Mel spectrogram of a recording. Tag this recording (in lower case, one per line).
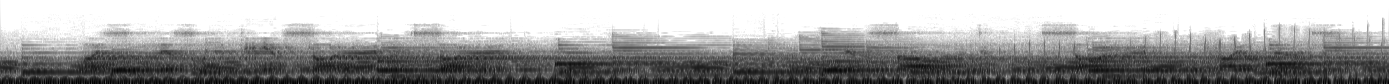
music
